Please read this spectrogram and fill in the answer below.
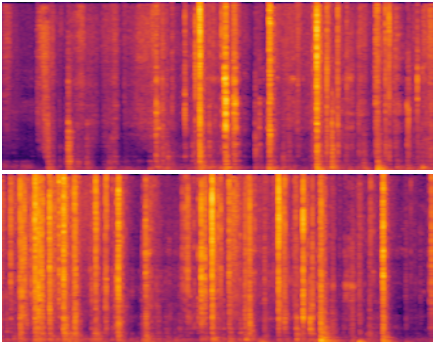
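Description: Manual hand-crank shredder's cutters chewing through a sheet of plastic: a dense run of irregular crunching clicks, with one loud crack about seven and a half seconds in.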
